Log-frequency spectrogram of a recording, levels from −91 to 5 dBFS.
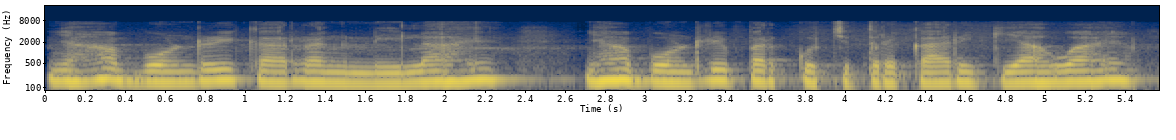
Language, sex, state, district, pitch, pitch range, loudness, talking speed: Hindi, male, Jharkhand, Ranchi, 150 Hz, 145-165 Hz, -14 LUFS, 150 wpm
